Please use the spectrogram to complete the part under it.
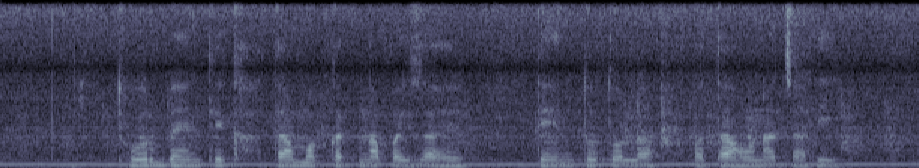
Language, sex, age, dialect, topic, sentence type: Chhattisgarhi, male, 18-24, Central, banking, statement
